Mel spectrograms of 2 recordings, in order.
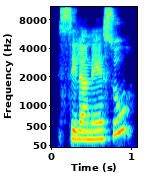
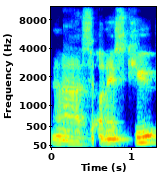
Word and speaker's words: Silanesu: your name, I would have thought it was Silanesu. That's very good. Oh, thank you. But how Very would good. you say it growing up in Australia? Oh, there's all sorts of pronunciations for my name. Silanescu, people put a Q in it because it's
